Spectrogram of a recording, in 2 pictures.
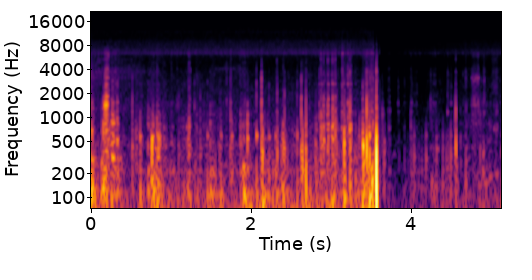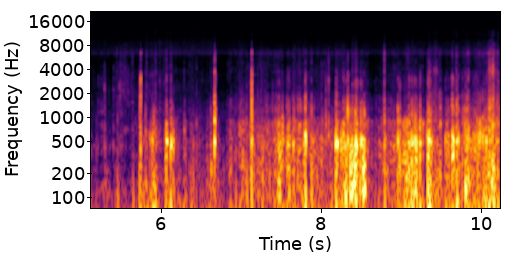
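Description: Plastic parts click and rattle as hands handle them, close up.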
